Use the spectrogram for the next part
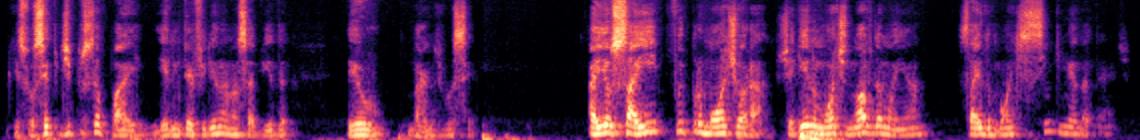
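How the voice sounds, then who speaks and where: A man's voice: a little high, normal speed. A man from Brazil, a preacher, telling his personal faith story in a heartfelt way, his voice catching with emotion. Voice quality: gravelly, husky voice.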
